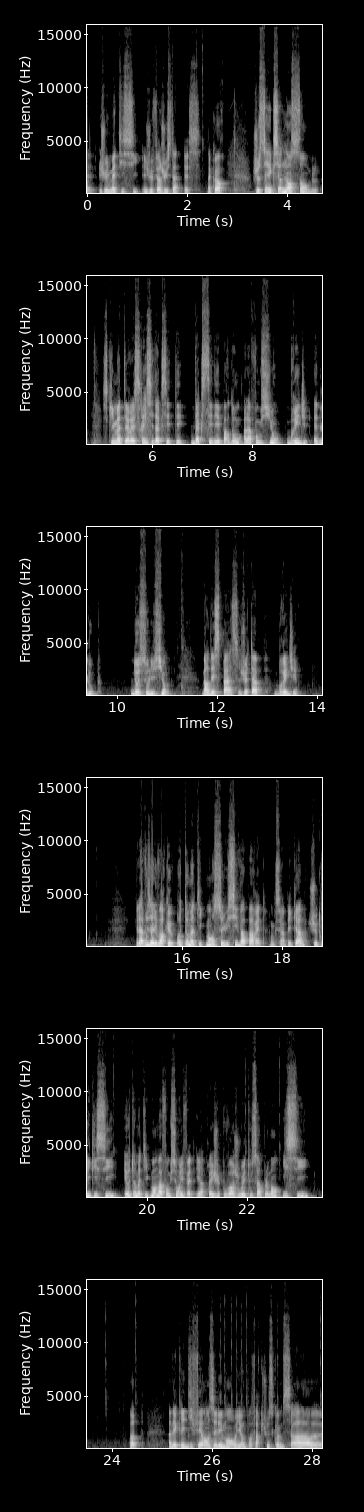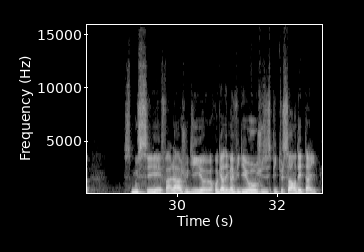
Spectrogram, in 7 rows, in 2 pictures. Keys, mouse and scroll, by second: 0.6-4.1 drag, 1.4 s, 3.1 a, 3.4 a, 11.2 space, 21.9-23.6 drag, 23.8-25.5 drag, 26.1-29.8 drag, 30.1-32.0 drag, 32.0-32.9 middle drag.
